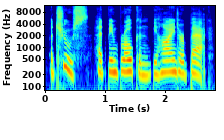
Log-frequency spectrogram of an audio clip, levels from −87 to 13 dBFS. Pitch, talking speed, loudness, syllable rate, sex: 230 Hz, 170 wpm, -17 LUFS, 4.5 syllables/s, female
